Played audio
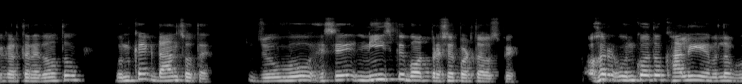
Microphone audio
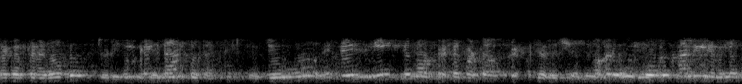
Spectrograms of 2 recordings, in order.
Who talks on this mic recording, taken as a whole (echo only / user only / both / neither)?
both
